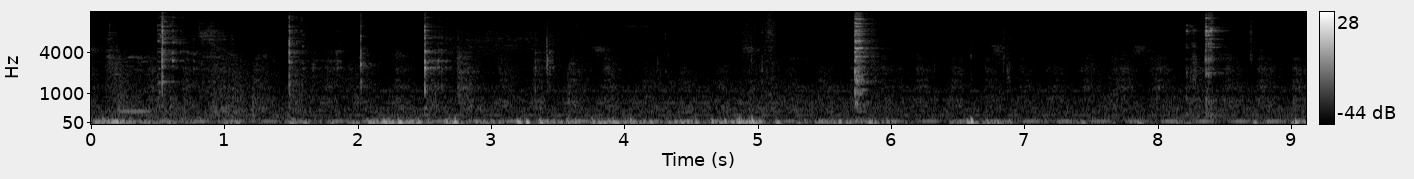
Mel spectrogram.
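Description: Metal spoon clinking and scraping against a ceramic plate of rice: a string of sharp clinks, the loudest about halfway through, over a low steady rumble.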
